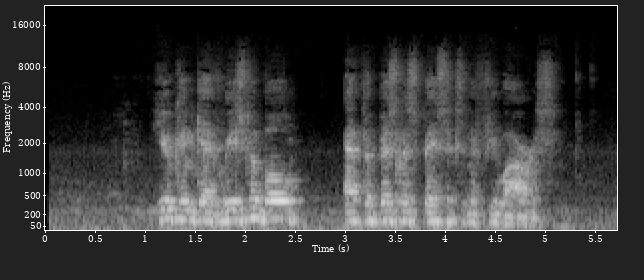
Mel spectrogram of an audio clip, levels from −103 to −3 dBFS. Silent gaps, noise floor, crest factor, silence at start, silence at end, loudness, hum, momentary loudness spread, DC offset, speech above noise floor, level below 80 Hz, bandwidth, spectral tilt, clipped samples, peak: none; -54 dBFS; 16 dB; 0.05 s; 0.45 s; -29 LUFS; none; 13 LU; under 0.1%; 26 dB; -50 dBFS; 10.5 kHz; -7 dB/octave; under 0.1%; -14 dBFS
